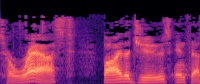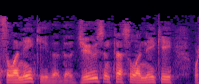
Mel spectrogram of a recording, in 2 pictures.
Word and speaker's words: Thessaloniki: Thessaloniki, or as American Christians mispronounce it, Thessalonica. It's Thessaloniki. We overnighted there,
